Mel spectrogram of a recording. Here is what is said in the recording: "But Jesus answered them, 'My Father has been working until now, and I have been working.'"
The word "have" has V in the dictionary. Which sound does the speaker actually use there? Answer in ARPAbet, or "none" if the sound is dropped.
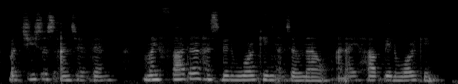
V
